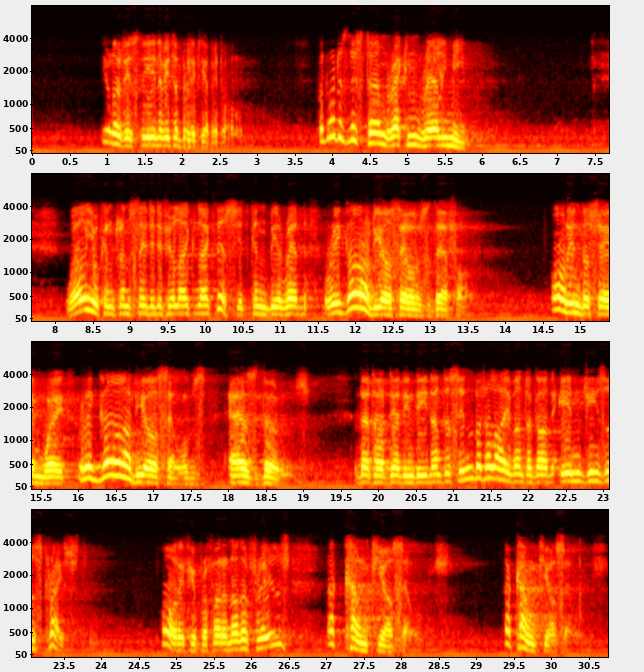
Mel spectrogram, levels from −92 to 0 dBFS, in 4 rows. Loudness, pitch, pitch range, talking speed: -18 LUFS, 155 Hz, 140-185 Hz, 125 wpm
